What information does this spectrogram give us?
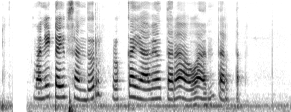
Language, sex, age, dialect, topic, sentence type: Kannada, female, 18-24, Northeastern, banking, statement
